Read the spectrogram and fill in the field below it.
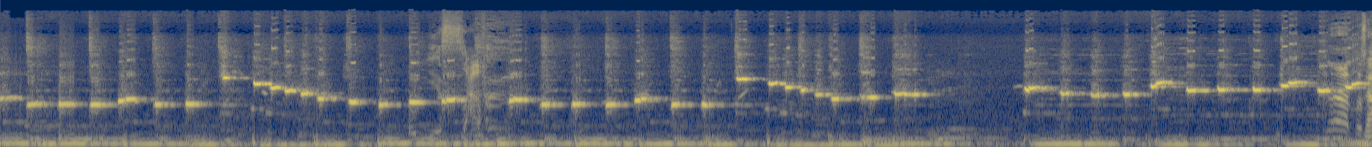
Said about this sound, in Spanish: Escucha, este. Eh. Este es silbada. Ajá.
